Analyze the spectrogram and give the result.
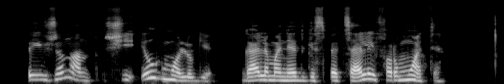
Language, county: Lithuanian, Šiauliai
